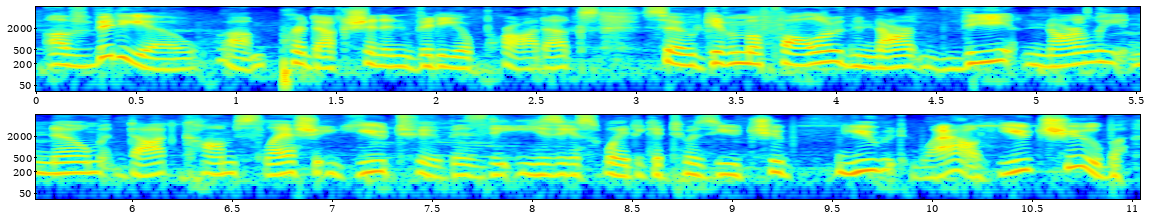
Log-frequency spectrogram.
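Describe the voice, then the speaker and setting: A woman co-hosting a casual beer podcast, bubbly and teasing, rattling off plugs quickly. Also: on the low side. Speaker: podcast co-host. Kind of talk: casual chat over beers. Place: home room, drinking beer.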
